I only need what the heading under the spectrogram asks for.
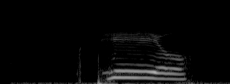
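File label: "yellow", British English; PictureDictionary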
